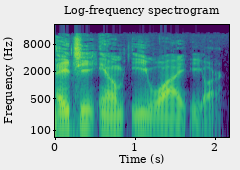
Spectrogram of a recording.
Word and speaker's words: Hemeyer: H-E-M-E-Y-E-R. Yep. So Hemeyer. This is nothing like it sounds, not phonetically.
